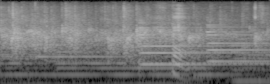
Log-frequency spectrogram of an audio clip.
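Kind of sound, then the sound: crowd, audience clapping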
